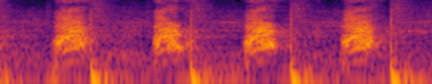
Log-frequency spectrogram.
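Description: A Yorkshire terrier barking, about five short, sharp barks in a steady rhythm of a little over two a second.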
